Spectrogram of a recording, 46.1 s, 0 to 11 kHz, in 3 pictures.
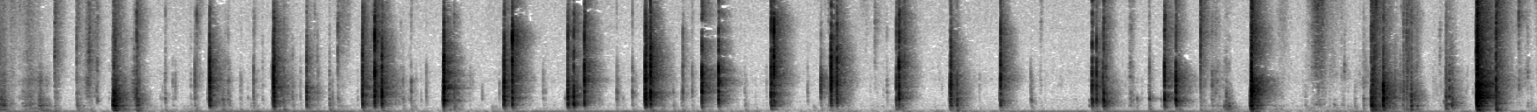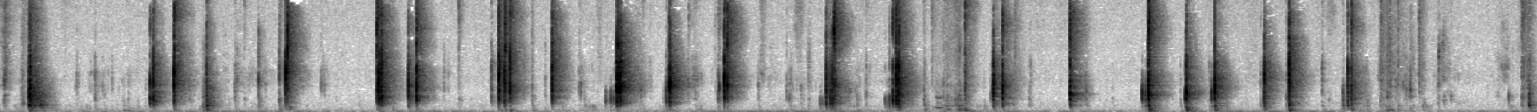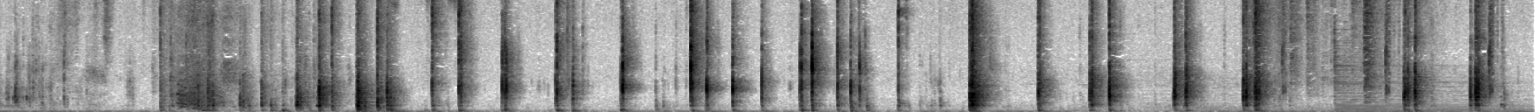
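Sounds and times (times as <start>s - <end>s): low steady hum: 39.8s - 46.0s.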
